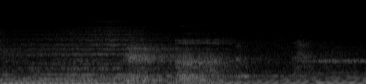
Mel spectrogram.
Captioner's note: Dominic groaning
